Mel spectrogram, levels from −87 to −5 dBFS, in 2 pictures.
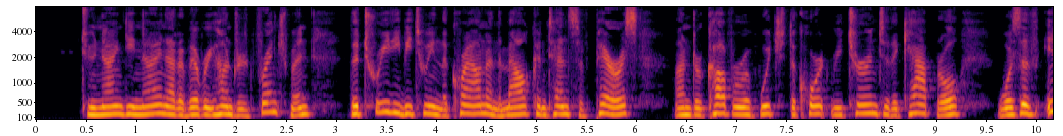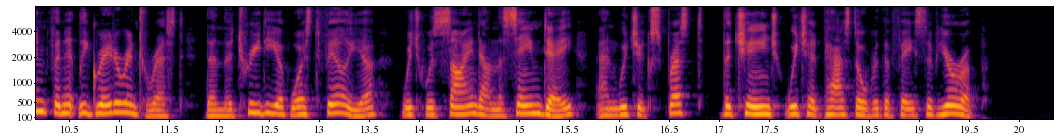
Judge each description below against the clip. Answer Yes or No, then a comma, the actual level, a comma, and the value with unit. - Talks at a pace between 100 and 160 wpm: No, average, 175 wpm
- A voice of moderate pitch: No, high, 195 Hz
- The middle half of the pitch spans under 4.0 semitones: Yes, average, 2.9 semitones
